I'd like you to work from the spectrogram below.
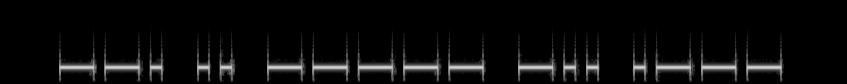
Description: Morse code, heard as a keyed tone, about 10 wpm, 800 Hz. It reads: GI0DJ
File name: LEZIONI / 8 YJ45 / 8 YJ 10wpm 2651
